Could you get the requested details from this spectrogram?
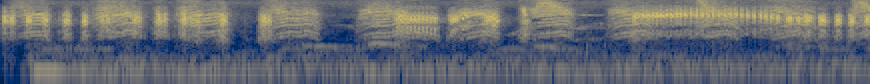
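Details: Common iora singing: after rapid scratchy chatter comes a long, sustained high whistle that slowly dips in pitch, with busy chirping around it.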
